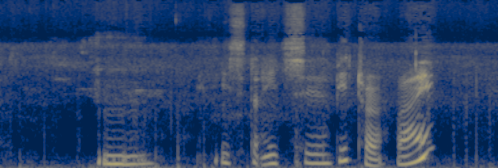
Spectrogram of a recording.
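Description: A small kitten mews loudly and repeatedly, close by.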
